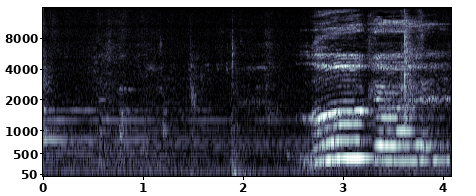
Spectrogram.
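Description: Live jazz ballad: sustained stage-piano chords ring out and fade. About two and a half seconds in, a young female singer comes in with a note that slides up and is held.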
